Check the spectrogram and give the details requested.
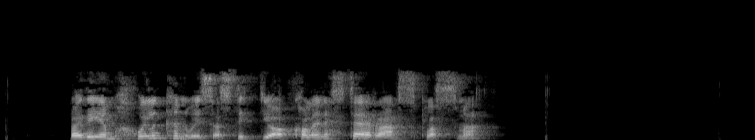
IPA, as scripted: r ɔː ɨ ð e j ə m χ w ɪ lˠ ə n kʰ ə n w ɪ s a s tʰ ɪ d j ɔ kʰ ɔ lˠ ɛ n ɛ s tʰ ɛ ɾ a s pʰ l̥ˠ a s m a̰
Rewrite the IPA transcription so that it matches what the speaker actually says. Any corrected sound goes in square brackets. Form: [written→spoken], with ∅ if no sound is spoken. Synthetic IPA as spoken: r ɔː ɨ ð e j ə m χ w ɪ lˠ ə n kʰ ə n w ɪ s a s [tʰ→t] ɪ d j ɔ kʰ ɔ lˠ ɛ n ɛ s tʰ ɛ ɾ a s pʰ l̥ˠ a s m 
